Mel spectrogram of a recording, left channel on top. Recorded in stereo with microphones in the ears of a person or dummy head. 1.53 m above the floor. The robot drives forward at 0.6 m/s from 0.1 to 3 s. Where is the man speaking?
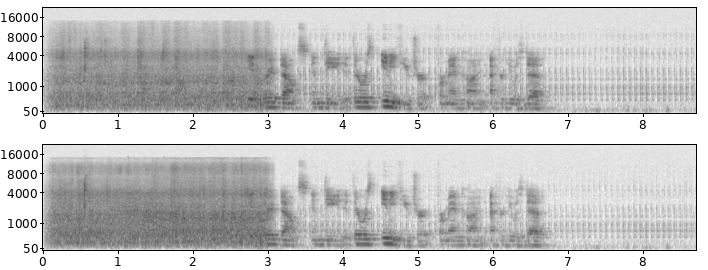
20° left (ahead or behind), 7.5 m.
